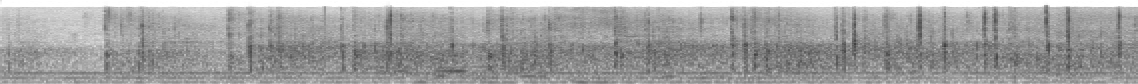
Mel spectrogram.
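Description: Scattered clapping from members of a large parliamentary chamber, with a steady low two-pitched tone running underneath.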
